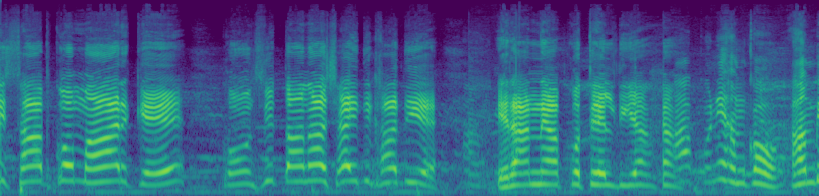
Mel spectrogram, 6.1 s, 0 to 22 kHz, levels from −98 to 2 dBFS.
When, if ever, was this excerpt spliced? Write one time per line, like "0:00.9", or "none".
0:03.4
0:05.0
